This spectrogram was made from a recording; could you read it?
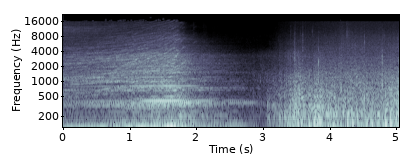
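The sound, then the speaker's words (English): A deep rumble of thunder rolls and fades, then a steady, dense hiss of heavy rain takes over, constant, with no voices. “For the record, walking in the rain is my worst nightmare.”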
